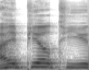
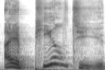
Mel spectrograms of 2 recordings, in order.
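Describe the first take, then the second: First: The pitch stays level and plain throughout. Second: The pitch moves up and down throughout. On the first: "그냥" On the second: "제가 이제 읽을 때 높낮음이 있죠"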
